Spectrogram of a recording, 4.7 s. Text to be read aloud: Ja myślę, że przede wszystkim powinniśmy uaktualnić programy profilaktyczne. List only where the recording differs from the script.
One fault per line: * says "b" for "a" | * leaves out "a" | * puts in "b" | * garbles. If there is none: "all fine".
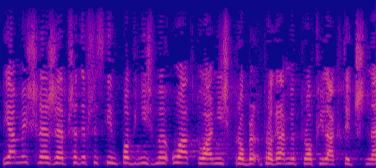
all fine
